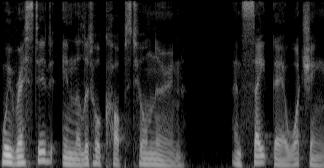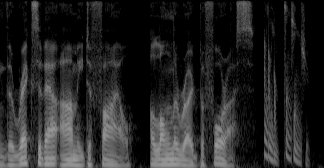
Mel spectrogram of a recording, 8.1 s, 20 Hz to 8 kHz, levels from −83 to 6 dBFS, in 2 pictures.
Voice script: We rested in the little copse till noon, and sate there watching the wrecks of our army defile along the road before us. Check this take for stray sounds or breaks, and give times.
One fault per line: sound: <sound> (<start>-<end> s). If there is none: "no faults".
sound: chirp (7.4-7.9 s)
